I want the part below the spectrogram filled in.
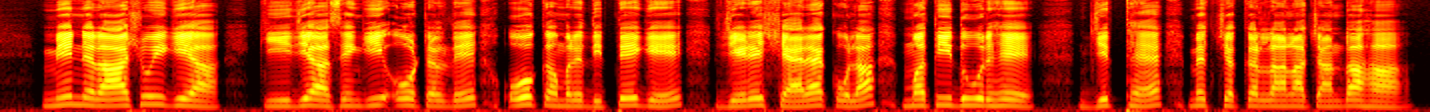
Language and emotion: Dogri, sad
